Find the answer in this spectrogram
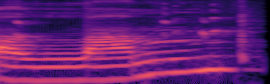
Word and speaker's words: alumni: We have stress on the lum syllable, which means letter A is going to be the unstressed schwa. It sounds like lum. And then we have the stressed schwa in the center, lum. And then, excuse me, the ni, the I does say the I diphthong here. So alumni, like in night.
